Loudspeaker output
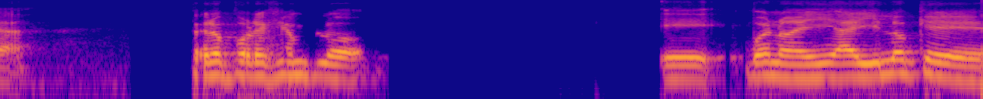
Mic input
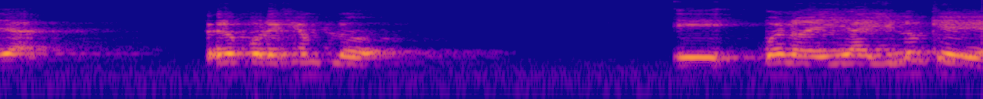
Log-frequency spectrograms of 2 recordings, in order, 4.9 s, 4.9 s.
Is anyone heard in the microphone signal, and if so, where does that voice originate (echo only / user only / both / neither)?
echo only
